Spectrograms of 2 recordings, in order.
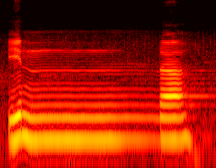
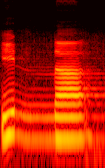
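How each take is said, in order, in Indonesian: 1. N ganda itu ada dengung sengau yang ditahan. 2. N ganda itu tidak ada dengung sengau yang ditahan. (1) "Kita baca inna" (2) "nggak gunnah, gunnahnya nggak sempurna"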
